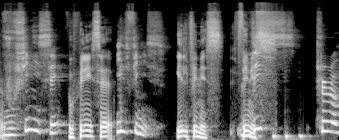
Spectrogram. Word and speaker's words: finissent: And ils finissent. Ils finissent. You stop the pronunciation here at the double S, but you write the ENT, just like for the verb of the first group, that you never pronounce.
